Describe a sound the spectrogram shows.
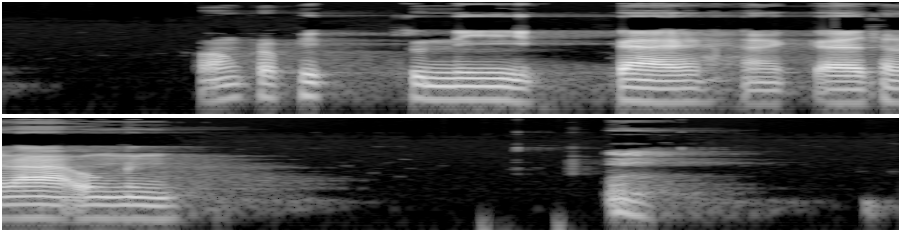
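An elderly man speaks slowly and calmly.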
